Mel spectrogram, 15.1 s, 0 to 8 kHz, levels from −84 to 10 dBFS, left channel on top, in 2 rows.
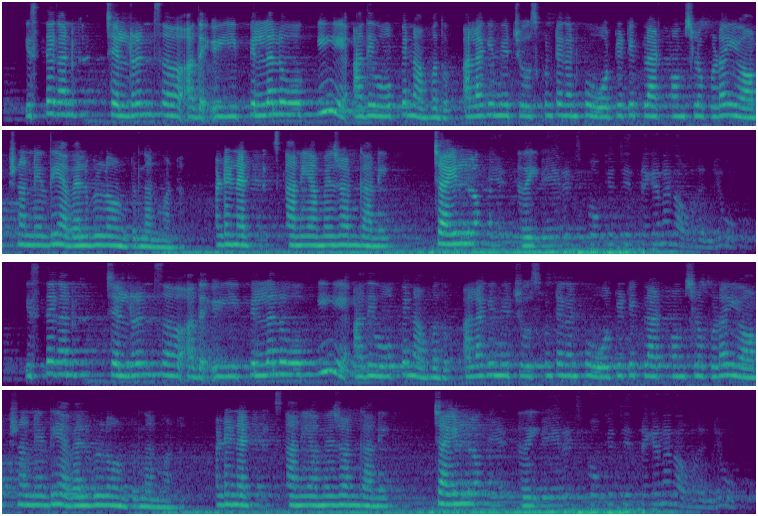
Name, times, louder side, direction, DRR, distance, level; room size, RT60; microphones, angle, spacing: voice 1, 0.2-0.8 1.0-9.3 9.7-10.0 10.4-11.4 11.9-12.3 12.7-12.9, left 2 dB, 50° left, 8 dB, 1.4 m, -27 dB
sound 1, 0.8-14.0, equal, 55° right, 4.9 m, -38 dB
voice 2, 12.1-12.6 12.9-15.0, equal, 10° left, -1 dB, 3.5 m, -43 dB
29.5 x 24.0 x 5.6 m, 1.4 s
head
